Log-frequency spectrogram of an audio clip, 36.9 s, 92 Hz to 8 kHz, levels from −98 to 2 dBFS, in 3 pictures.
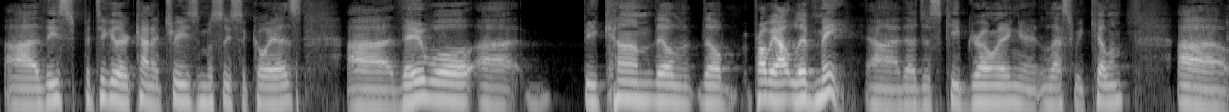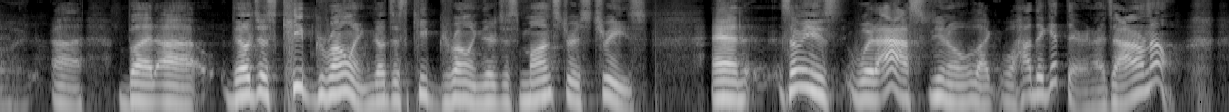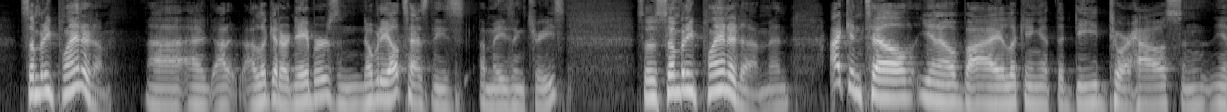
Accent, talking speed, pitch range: American, 165 wpm, 125-160 Hz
